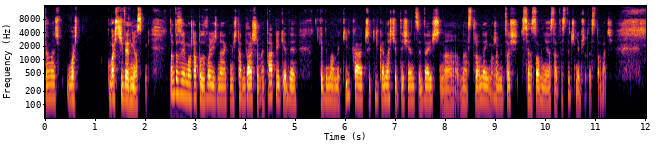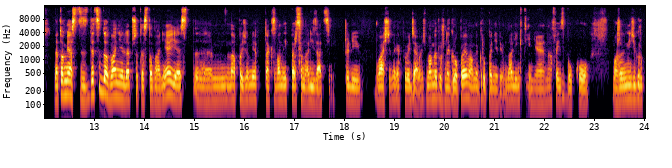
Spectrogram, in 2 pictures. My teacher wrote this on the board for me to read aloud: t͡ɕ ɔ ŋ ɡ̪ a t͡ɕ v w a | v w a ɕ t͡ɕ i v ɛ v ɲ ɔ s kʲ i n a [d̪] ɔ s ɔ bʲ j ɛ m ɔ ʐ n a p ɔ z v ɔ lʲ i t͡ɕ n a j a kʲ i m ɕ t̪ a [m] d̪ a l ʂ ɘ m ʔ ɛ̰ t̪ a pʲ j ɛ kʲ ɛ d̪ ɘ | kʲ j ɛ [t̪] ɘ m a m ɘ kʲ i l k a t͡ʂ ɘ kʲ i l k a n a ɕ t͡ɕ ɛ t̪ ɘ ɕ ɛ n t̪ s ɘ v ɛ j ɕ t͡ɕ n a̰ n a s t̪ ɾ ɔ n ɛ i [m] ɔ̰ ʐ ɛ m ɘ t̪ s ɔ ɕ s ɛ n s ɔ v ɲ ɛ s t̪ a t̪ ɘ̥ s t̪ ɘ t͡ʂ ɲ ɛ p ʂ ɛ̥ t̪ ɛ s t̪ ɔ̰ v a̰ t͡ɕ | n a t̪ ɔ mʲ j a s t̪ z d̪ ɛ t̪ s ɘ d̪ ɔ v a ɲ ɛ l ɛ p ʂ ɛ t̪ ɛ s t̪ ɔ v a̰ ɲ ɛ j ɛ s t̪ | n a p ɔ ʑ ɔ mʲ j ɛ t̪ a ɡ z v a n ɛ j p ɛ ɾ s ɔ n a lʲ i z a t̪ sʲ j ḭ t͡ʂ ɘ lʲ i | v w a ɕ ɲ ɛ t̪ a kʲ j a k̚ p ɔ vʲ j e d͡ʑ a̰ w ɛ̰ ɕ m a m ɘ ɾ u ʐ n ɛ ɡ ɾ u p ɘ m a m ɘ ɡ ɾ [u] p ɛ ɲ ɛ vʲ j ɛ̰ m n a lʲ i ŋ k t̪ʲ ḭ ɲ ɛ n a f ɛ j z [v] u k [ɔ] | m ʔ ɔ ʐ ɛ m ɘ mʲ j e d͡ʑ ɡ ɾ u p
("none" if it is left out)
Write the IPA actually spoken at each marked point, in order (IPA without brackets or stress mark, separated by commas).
t̪, m, d̪, m, u, b, u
